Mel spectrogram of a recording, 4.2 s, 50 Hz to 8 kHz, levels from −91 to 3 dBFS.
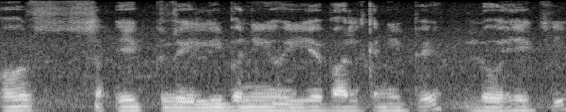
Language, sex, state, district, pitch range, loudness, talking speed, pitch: Hindi, male, Uttar Pradesh, Lucknow, 85-90 Hz, -15 LUFS, 140 wpm, 90 Hz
